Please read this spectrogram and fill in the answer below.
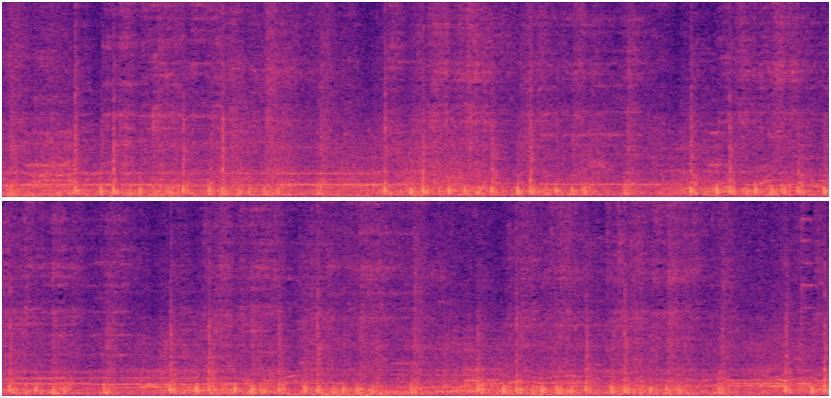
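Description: Container freight train's loaded flat wagons rolling past close by: a steady heavy rumble, with wheels clacking over the rail joints in a quick, uneven run of clicks.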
